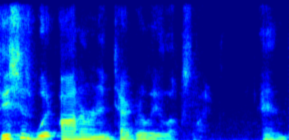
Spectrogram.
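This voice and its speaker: A man with an American accent talks at a fairly slow pace in a somewhat breathy voice, with a fairly high pitch and ordinary pitch variation. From New York City. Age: 60s. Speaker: insurance agent. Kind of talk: casual chat. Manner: animated.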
